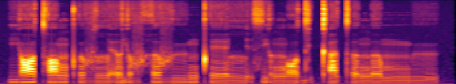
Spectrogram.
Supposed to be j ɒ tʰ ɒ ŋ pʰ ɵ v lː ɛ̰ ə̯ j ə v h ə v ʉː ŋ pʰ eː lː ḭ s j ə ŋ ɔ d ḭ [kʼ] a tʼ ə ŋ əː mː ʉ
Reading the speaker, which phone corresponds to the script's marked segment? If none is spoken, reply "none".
kʼ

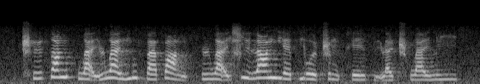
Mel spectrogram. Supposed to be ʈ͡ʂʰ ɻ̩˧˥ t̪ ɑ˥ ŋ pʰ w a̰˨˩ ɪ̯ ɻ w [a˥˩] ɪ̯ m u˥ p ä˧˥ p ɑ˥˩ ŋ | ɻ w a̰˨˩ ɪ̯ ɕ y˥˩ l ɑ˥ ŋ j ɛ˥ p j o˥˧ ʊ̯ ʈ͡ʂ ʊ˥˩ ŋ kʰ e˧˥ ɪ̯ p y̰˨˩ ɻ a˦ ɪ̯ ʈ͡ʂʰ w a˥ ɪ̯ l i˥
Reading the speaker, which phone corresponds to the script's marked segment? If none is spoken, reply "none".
a˥˩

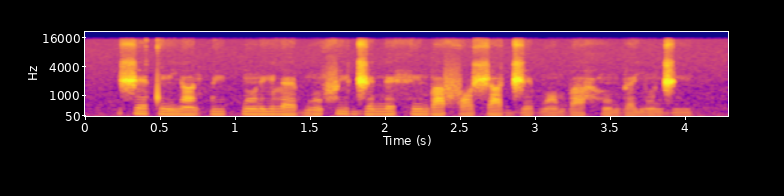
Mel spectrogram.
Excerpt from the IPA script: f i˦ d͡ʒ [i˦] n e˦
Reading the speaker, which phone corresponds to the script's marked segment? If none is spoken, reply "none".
e˦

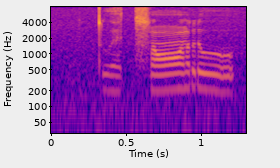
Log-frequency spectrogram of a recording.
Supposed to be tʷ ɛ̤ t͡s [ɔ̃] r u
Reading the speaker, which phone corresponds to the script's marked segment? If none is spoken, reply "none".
ɔ̃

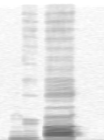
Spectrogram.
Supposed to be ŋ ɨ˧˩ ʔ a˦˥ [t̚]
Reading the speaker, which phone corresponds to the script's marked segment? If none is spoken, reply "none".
t̚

